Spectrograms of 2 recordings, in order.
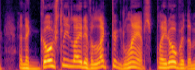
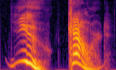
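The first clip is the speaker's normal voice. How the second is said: a slow, high, cutting insult; scornful; 6 semitones higher, much slower than usual. A narrator's reading. A young lady scorns the man who won't stop the cab, slow and scornful. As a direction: spit the word at him in contempt. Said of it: "she said".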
